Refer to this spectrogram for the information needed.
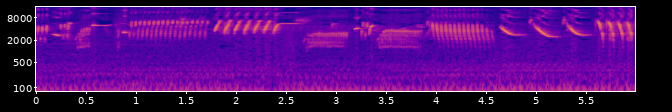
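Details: Champion canary at an East Java bird contest, Indonesia, pouring out a varied medley of buzzy rolls, short pure whistles, harsh lower chatter and rapid trills, closing with several loud falling whistled notes.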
